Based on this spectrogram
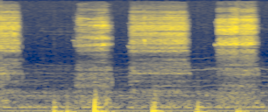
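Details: Wild barn owl female inside a research nest box, tangling with her mate or an intruder: four rough, airy hisses in quick succession, separated by short silences, over dull thuds and scratching.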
